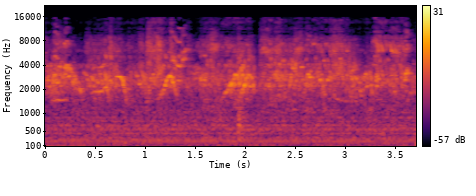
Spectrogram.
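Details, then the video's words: Pet budgies in a family group squawk and chirp in a rapid, overlapping jumble of high, scratchy notes, uneven in rhythm. "family budgies parrots"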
